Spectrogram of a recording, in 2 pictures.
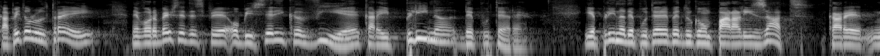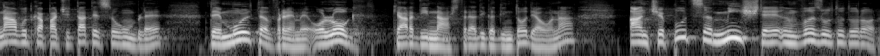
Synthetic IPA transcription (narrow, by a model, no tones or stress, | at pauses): kapit̪o̞lult̪ɾe̞jne̞vo̞rbe̞ʃt̪e̞d̪e̞spɾe̞ʔo̞bise̞ɾikəvijekaɾe̞jeplinəd̪e̞put̪e̞̰ɾe̞̰ | je̞plinəd̪e̞put̪e̞ɾe̞pe̞nt̪ɾukəunpaɾalizat̪ | kaɾe̞naːvut̪kapat͡ʃit̪at̪e̞səumble̞d̪̥e̞mult̪əvɾʔe̞̰mḛʔo̞lo̞ɡkʲard̪inːa̰ʃt̪ɾead̪ikəd̪int̪ot̪̚d̪eaṵna | aɨnt͡ʃe̞put̪səmiʃt̪e̞ɨnvəzult̪ut̪uɾo̞r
